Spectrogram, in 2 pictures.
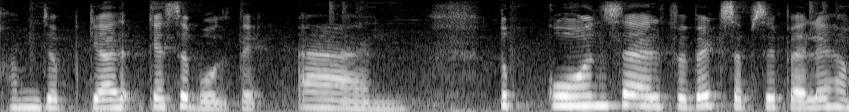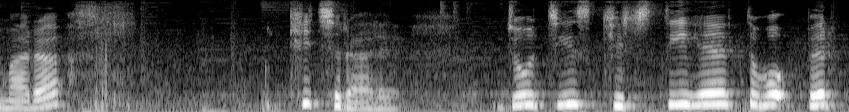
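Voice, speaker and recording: Woman slowly sounding out letters. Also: a little high, lively intonation, a little mellow, faint music behind. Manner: slow, drawn-out sounding of letters. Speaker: phonics teacher for parents. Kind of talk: home phonics lesson.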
